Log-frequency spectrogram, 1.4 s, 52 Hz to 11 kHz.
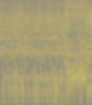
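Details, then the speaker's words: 1990 Kawasaki ZZR1100 four-cylinder, which had been running on three cylinders: after plug leads 2 and 3 were swapped back, a short blip of revs is even and crisp, with all four headers getting hot and no misfire. "fired it up and it's all fine"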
